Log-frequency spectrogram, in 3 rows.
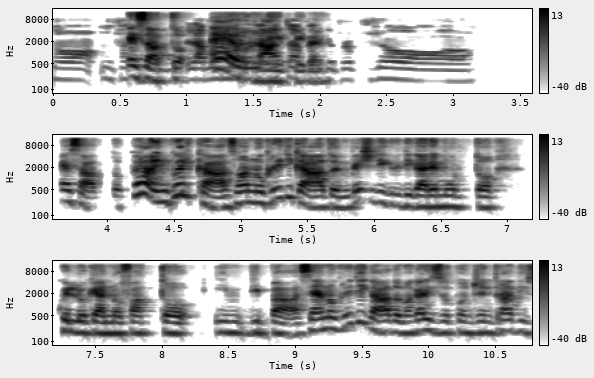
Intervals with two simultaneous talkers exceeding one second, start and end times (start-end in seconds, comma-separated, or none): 0.5-2.1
